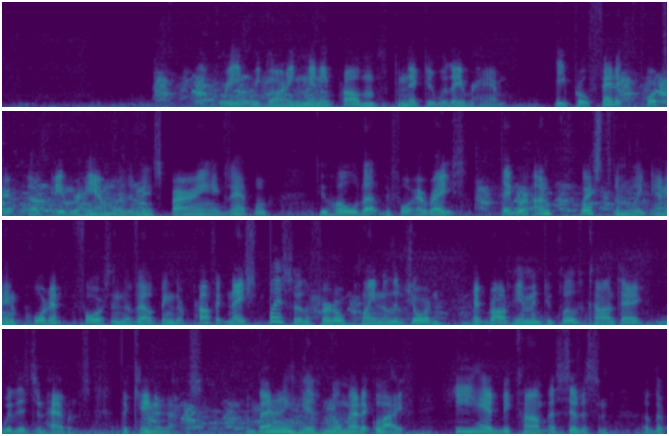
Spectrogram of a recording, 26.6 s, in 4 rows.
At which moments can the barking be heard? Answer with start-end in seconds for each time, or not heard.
1.5-3.3, 6.1-8.1, 11.3-13.3, 16.4-18.2, 21.4-23.3.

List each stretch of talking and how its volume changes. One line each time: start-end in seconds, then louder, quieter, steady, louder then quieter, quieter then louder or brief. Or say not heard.
1.9-26.5 steady.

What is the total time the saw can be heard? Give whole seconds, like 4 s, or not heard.
not heard.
